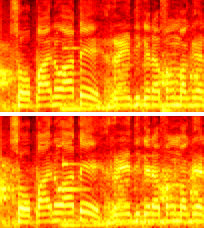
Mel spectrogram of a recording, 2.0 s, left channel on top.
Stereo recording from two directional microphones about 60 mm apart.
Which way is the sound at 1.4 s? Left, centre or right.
Left.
